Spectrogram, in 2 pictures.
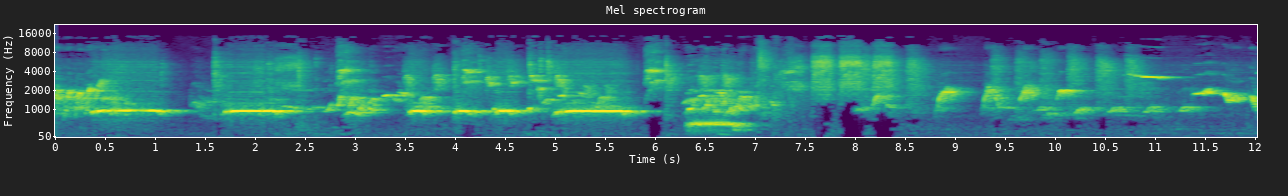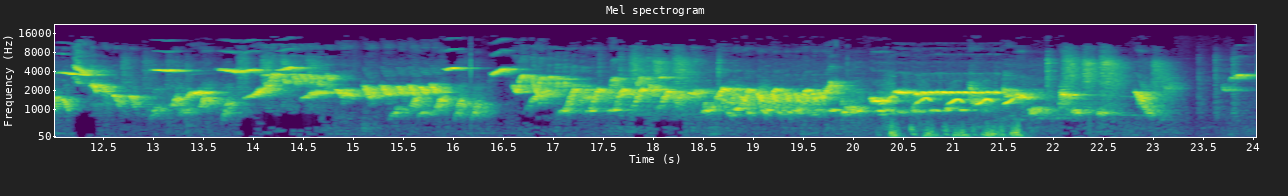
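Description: White-rumped shamas (murai batu) in aviaries singing loudly: an unbroken, ever-changing run of whistled phrases, rising and falling notes and harsh squawks, with a repeated steady whistle through the first six seconds.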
